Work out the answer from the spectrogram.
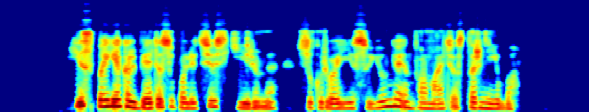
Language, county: Lithuanian, Vilnius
